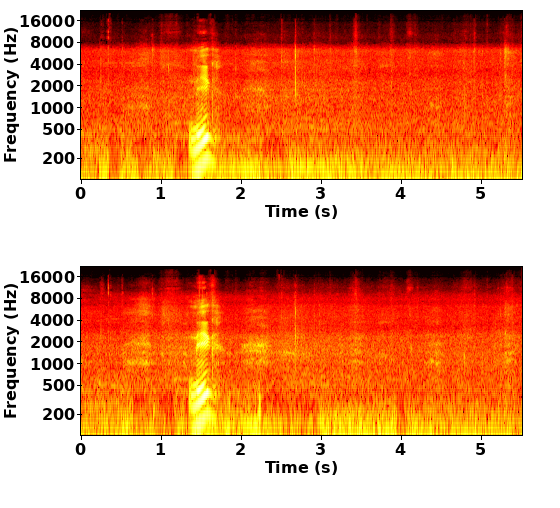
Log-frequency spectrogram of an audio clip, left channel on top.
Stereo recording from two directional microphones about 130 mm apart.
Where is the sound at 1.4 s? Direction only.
20° left (ahead or behind).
